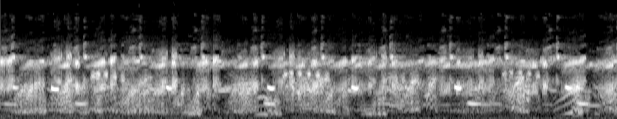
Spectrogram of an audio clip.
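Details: Dense chorus of many frogs croaking at once, overlapping pulsed croaks and short rattles layered into a steady wall of sound, with brief higher whistle-like notes scattered throughout.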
